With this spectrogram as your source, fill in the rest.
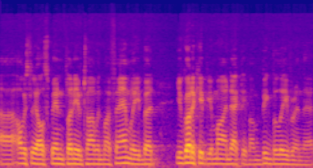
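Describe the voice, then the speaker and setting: In an Australian accent, the voice has a dark, mellow tone and a monotone, flat intonation. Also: man. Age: 60s. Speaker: businessman and philanthropist. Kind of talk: interview. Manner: hesitant, repetitive fillers.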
